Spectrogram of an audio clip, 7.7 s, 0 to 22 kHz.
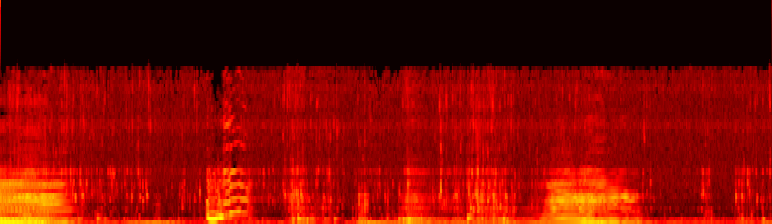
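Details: Humpback whales recorded underwater off Vava'u, Kingdom of Tonga, in October 2017: a series of tonal moans and upswept whoops, some rising in pitch, with gaps and a low watery rumble beneath.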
